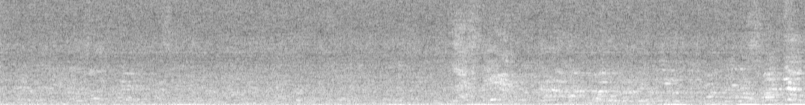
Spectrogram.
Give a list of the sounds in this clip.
person or small group shouting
